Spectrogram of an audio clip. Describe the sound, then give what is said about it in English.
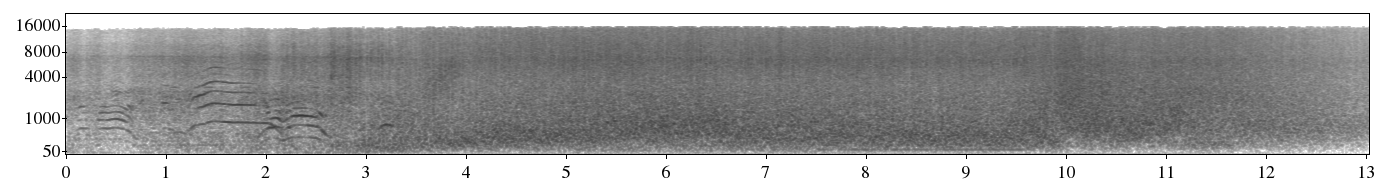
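A loud, steady roar of rushing wind during a tandem skydiving freefall buffets the microphone for nearly the whole stretch, constant rather than gusty. Near the start a voice briefly cries out over it before the roar takes over. “It sounds like a wind tunnel. It's all you're floating through is a column of air. It's enormously loud and windy and constant.”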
